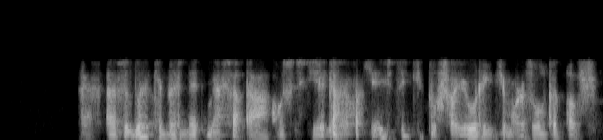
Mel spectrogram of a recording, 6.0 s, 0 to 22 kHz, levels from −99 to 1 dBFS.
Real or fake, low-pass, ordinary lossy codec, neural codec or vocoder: fake; 3.6 kHz; Opus, 16 kbps; codec, 16 kHz in and 24 kHz out, 0.6 kbps, FireRedTTS-2 codec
